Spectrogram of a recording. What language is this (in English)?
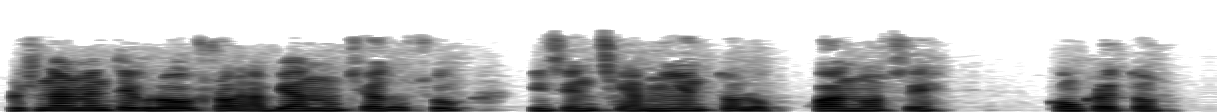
Spanish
